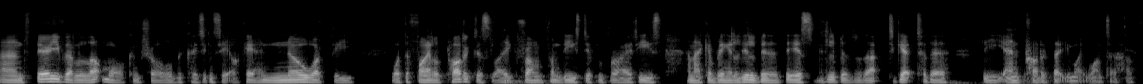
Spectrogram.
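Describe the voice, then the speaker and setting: Against a quiet background, a man with an Irish accent and a fairly low pitch speaks at a very fast pace in a monotone, flat intonation. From Ireland, Dublin. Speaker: cider maker. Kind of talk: interview. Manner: halting.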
